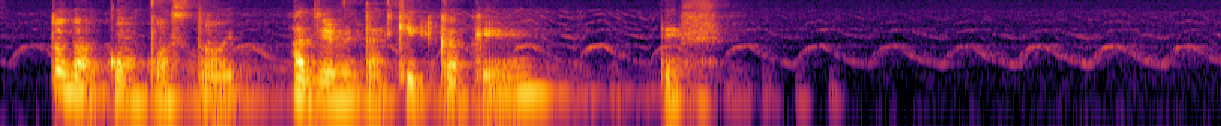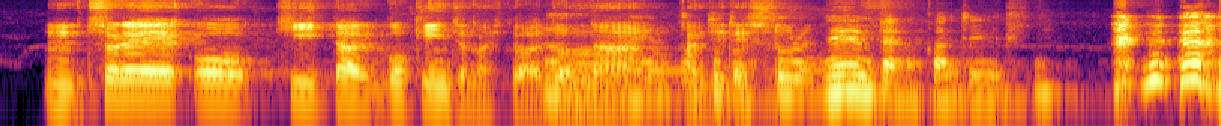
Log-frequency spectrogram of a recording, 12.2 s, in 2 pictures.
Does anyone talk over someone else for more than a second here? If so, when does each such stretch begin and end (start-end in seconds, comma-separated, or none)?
8.8-10.0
